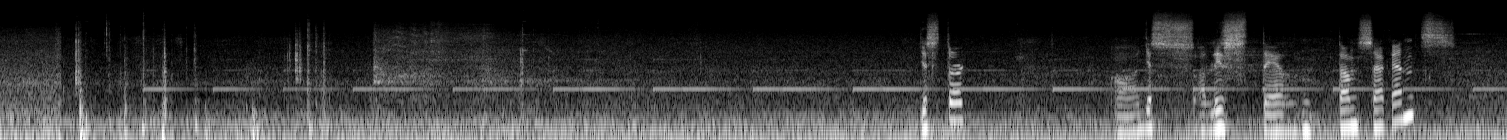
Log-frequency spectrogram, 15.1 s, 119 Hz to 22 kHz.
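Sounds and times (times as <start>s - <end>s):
car warning chime beeping: 1.4s - 15.0s.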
